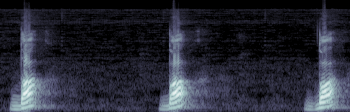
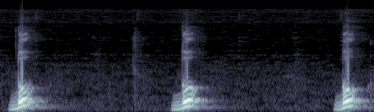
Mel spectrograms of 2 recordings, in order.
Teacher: it's a thick or a heavy letter, as it is also articulated with a raised root of the tongue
